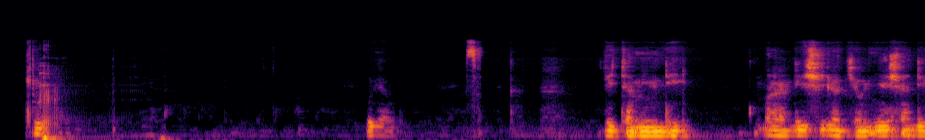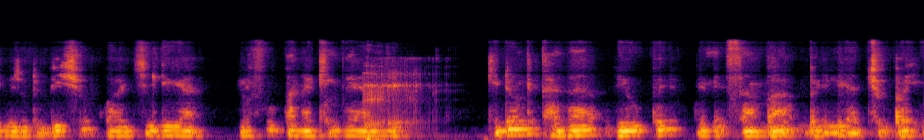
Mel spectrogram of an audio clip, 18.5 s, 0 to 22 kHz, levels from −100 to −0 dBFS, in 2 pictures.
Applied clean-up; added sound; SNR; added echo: neural mask model DeepFilterNet 3.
